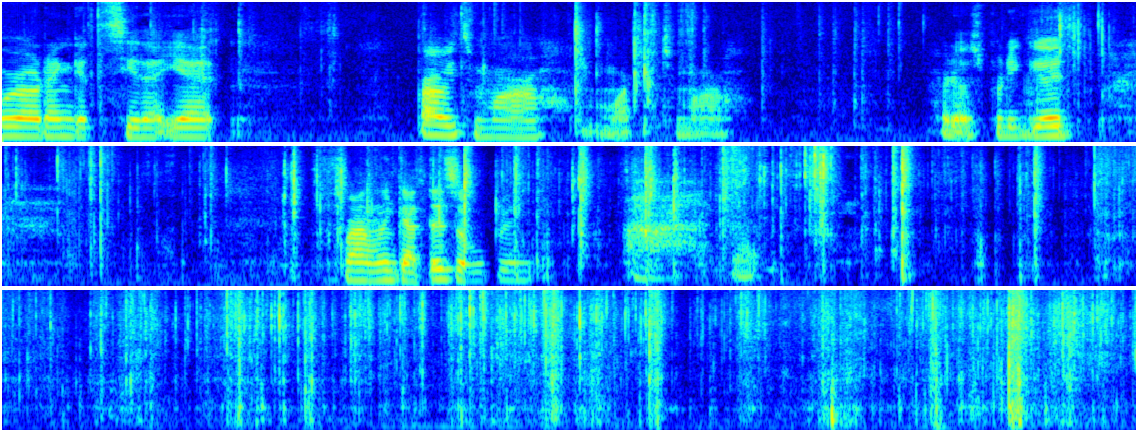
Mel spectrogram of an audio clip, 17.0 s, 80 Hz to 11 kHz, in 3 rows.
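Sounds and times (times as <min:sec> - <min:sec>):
plastic shrink wrap crinkling and tearing: 0:02.3 - 0:17.0.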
